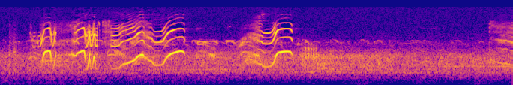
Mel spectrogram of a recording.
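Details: Northern lapwing, critically endangered on Norway's red list, gives a burst of wheezy, slurred, swooping 'pee-wit' calls in quick succession, then fades to quiet outdoor hiss.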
